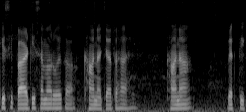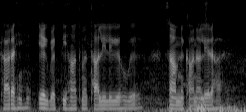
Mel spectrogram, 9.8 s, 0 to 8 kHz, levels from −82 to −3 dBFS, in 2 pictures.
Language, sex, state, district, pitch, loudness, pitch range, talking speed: Hindi, male, Uttar Pradesh, Jalaun, 105 Hz, -38 LUFS, 100-115 Hz, 160 wpm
